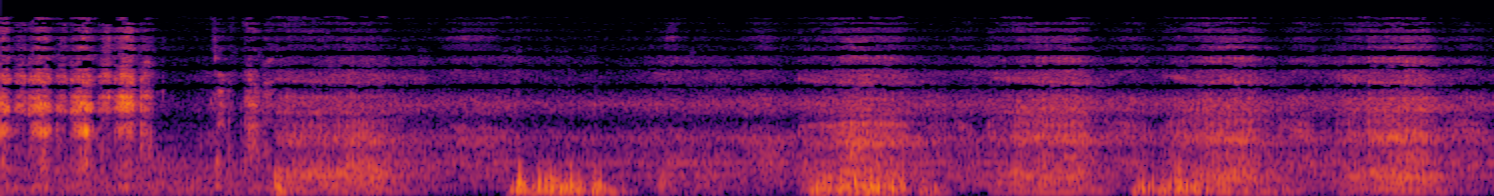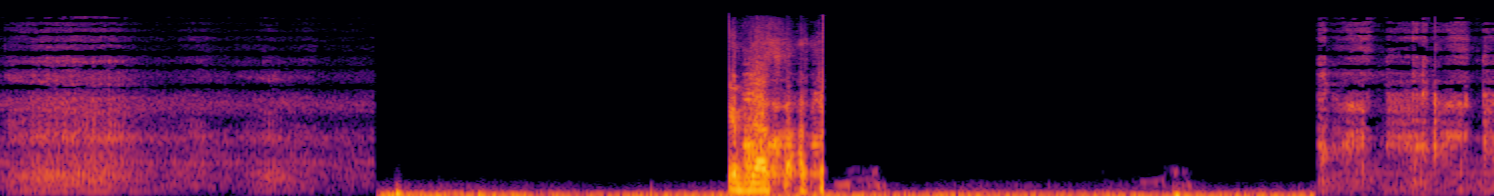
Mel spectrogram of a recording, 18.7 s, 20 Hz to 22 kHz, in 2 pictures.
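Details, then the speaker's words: A flat-faced dog at rest with grade 3 brachycephalic obstructive airway syndrome: loud, rhythmic, saw-like snoring breaths, clearly audible even at rest. This is obstructive upper-airway stertor. "Parang naglalagari, di ba? So that's grade 3. Even at rest, you can hear it very loud, clear, loud and clear."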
